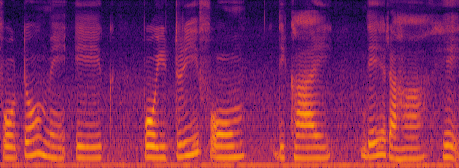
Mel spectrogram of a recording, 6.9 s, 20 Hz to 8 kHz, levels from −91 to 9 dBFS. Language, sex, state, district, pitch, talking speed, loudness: Hindi, female, Madhya Pradesh, Dhar, 205 Hz, 80 wpm, -18 LUFS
